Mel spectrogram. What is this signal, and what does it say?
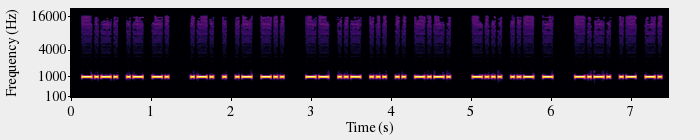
Morse code, heard as a keyed tone, about 30 wpm, 1000 Hz. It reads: CAN READ MUSIC BUT CAN
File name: qotdfiles / 30wpm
